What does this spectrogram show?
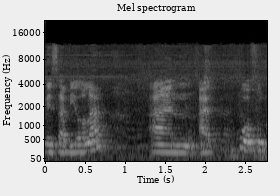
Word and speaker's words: Abiola: on my name is abiola and I often call me because when I first arrived in Australia people find it very difficult to pronounce these five letters abiola they call me ebola even before the Ebola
